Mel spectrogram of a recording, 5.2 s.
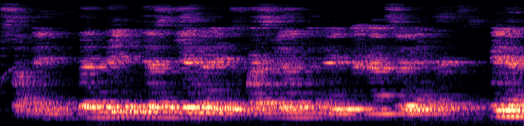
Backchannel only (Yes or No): Yes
